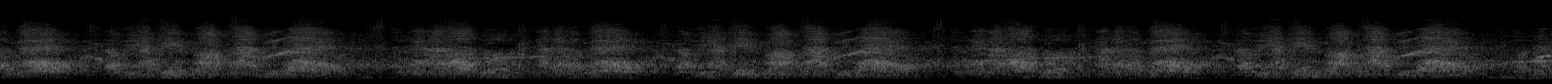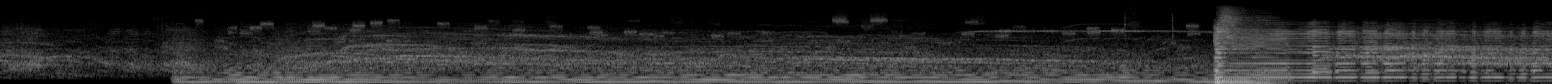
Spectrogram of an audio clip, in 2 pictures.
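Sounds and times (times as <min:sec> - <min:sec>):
crowd cheering and screaming: 0:17.3 - 0:31.0.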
